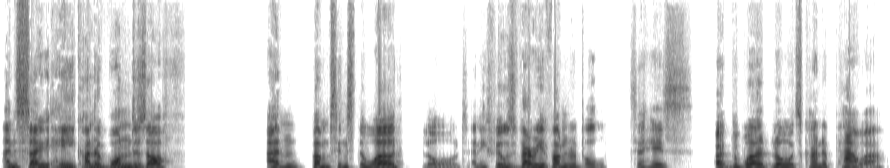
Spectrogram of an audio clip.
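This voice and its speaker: A man's voice: lowish voice, steady tone, normal speed, a bit bright, no room sound. A man co-hosting a podcast in casual review chat, talking enthusiastically and thinking aloud as he goes. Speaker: podcast co-host.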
